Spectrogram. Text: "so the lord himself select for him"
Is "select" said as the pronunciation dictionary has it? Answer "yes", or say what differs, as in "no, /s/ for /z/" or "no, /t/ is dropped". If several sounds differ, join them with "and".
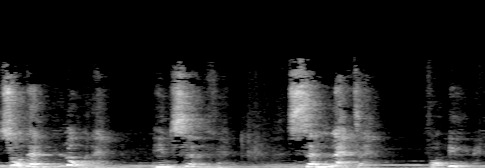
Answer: no, /k/ is dropped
